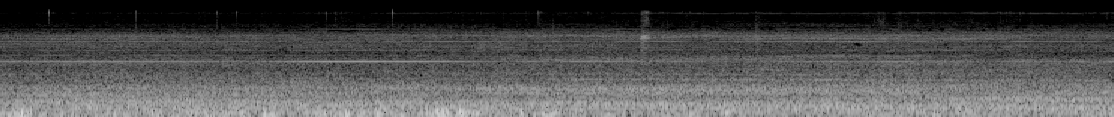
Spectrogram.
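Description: Steady railway-platform background noise: an uneven low rumble under a steady hiss, with a faint thin high whine that fades out about halfway through.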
